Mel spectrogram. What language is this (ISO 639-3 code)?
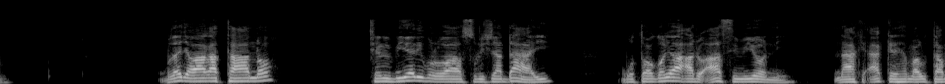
kik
